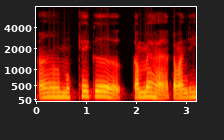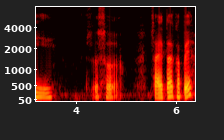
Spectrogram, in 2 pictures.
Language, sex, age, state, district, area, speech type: Sindhi, male, 18-30, Rajasthan, Ajmer, urban, spontaneous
